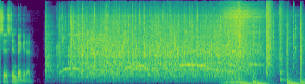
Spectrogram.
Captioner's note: audience applause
